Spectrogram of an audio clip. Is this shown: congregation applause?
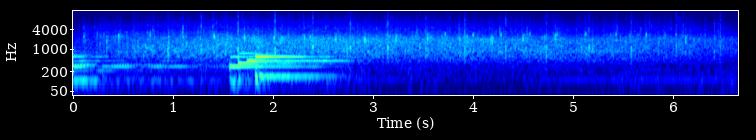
yes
